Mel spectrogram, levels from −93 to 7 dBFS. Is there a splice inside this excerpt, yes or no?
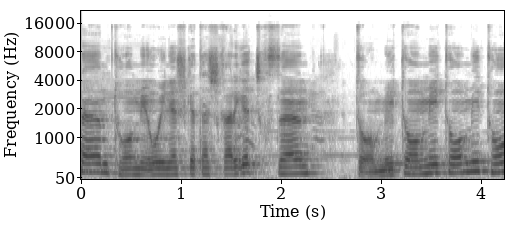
no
